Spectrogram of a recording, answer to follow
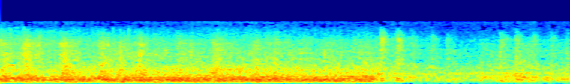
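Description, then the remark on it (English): A British train rolls along the rails with a steady, rhythmic clickety-clack, loud, its rumble easing slightly toward the end with no voices present. “Stop! Stop the train!”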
